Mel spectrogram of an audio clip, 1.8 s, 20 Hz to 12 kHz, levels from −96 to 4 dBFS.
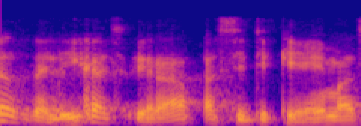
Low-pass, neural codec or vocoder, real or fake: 7.2 kHz; codec, 16 kHz, 4 kbps, FunCodec, trained on Chinese and English, 50 frames a second; fake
